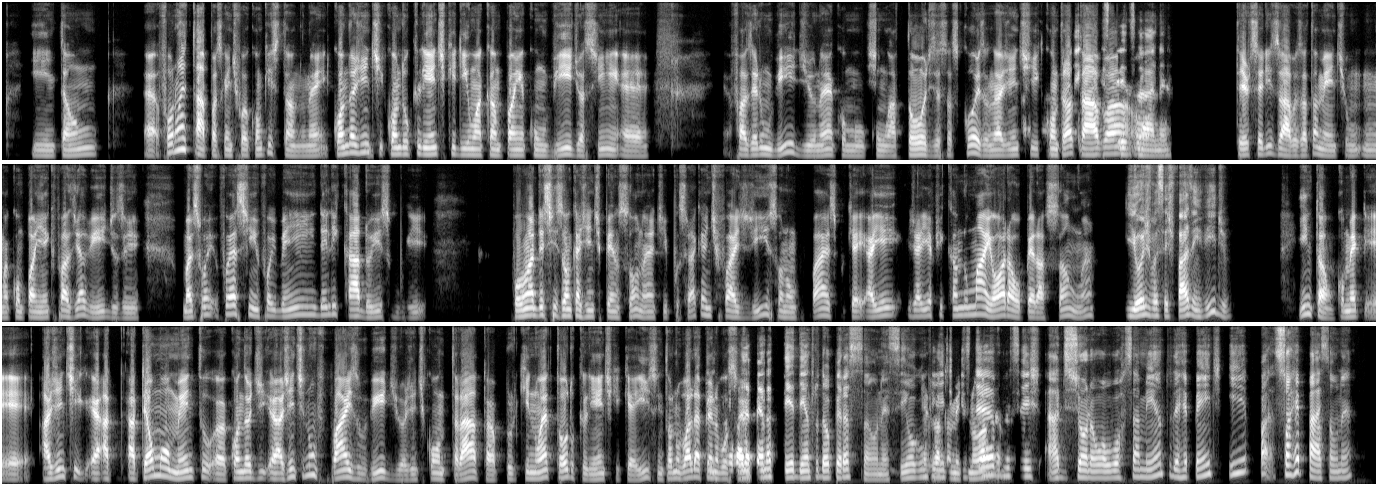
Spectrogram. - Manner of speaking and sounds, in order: other noise
- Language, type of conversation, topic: Portuguese, podcast, Você pode nos contar uma experiência em que precisou se adaptar a uma nova tecnologia?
